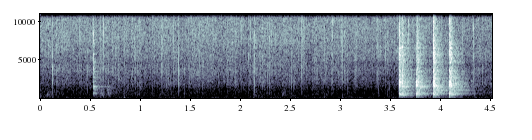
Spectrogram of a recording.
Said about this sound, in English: Brussels sprouts, coconut oil. Get those spun around a little bit.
